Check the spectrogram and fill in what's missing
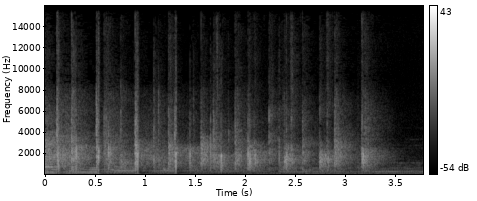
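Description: A church congregation applauding during a worship service, with steady rhythmic clapping that rises and falls over a few seconds, fairly distant and reverberant.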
